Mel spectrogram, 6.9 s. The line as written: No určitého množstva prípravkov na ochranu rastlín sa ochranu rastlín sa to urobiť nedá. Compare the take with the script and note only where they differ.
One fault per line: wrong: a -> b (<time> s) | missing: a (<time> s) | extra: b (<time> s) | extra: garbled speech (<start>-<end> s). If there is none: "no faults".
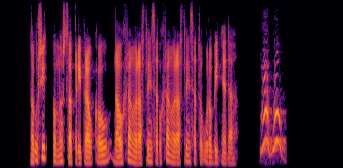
no faults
